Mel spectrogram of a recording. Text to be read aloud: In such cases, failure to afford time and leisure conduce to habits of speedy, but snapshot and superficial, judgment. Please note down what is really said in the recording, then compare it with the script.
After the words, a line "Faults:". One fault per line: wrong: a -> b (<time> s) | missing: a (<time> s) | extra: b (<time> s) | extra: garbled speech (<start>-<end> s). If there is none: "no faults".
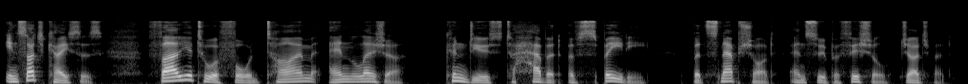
In such cases, failure to afford time and leisure conduce to habit of speedy, but snapshot and superficial, judgment.
Faults:
wrong: habits -> habit (5.1 s)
